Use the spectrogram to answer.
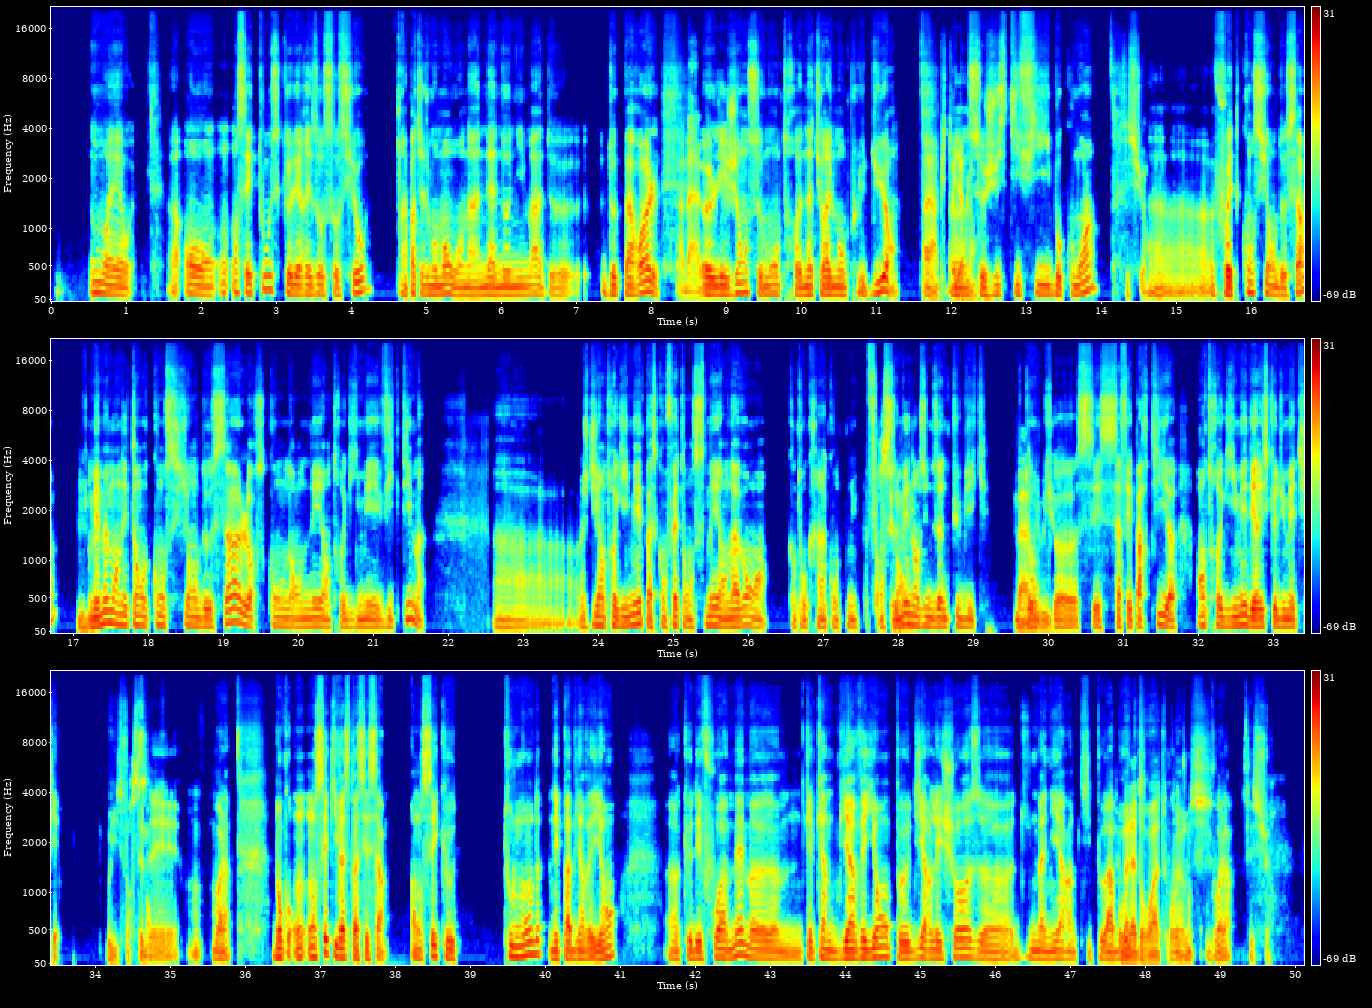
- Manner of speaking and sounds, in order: drawn out: "heu"
- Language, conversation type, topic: French, podcast, Comment gardes-tu la motivation sur un projet de longue durée ?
